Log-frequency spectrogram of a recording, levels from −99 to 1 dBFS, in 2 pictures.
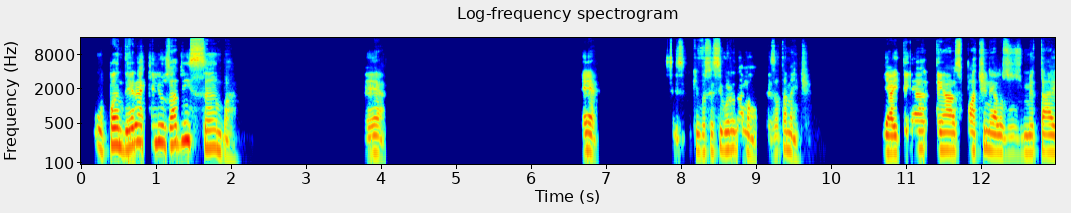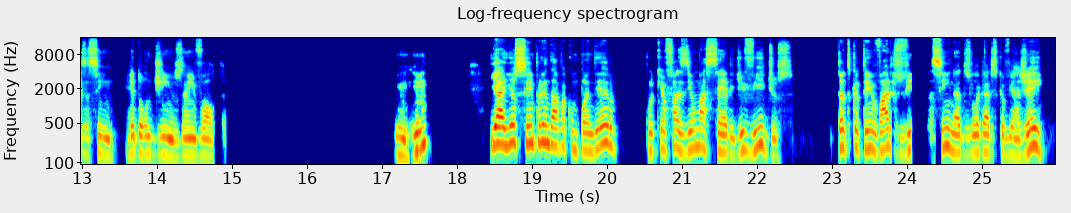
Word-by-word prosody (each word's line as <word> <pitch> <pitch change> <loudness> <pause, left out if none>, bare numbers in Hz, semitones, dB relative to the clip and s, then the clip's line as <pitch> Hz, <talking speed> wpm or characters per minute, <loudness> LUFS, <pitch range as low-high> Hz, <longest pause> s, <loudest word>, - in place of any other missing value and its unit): O 185 - -3
pandeiro 210 +2 +5
é - - +5
aquele 230 +1 0
usado 225 +2 +3
em 255 - +8
samba. 185 - +1 1.7
É. 150 +2 -2 2.6
É, - - +4 1.4
você 155 0 -4
que - - -3
segura 180 0 +1
na 190 +1 -6
mão - - -4
Exatamente. - - -6 1.0
E 160 - +4
aí 150 -1 +6
tem 185 +4 -5
a 180 0 +2
tem 175 0 +1
as 170 -1 +3
platinelas, 165 -4 0
os 140 -1 -9
metais, 150 0 -1
assim, 135 -1 -3 0.2
redondinhos 140 -3 -2
aí 135 0 -1
em 135 - 0
volta. 130 -1 -6 2.3
Uhum 145 - +1 0.9
E 220 - +6
aí 215 0 +8
eu 230 - +6
sempre 230 +1 +3
andava 200 -3 +1
com 185 - -9
pandeiro, 180 +4 0 0.4
porque 170 0 -5
eu 180 - -4
fazia 175 +1 -2
uma 195 +1 -1
série 155 -5 -1
de 160 +5 -2
vídeos, 165 - -5 0.6
tanto 190 +1 0
que - - -1
eu 180 - -5
tenho 180 -1 -1
vários 175 -1 +2 0.4
assim, 200 +1 +3
né, 160 -2 +1
dos 140 -2 -11
lugares 155 -1 -2
que - - -6
eu - - -9
viajei, 155 +7 0
170 Hz, 130 wpm, -24 LUFS, 150-195 Hz, 2.6 s, em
